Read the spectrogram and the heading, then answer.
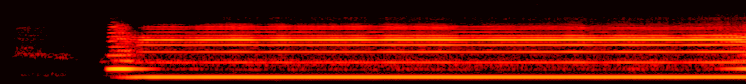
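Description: After a brief breathy puff, a wind instrument sounds a loud, steady, overblown F note that holds unbroken to the end, bright and rich in overtones, with no talking.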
